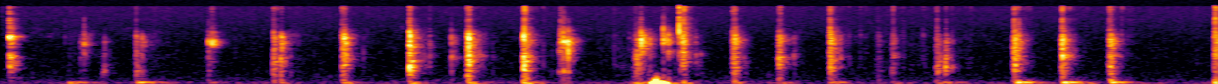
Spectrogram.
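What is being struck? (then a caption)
Cotton bandana on a table. Long black acrylic nails and fingertips tap and scratch across a thin navy blue paisley cotton bandana lying flat on a table. The result is a quick, uneven run of short, dry clicks and soft scuffs with a low, muffled thud under each tap and a bright, crisp edge on the nail strikes. There is no ring after each touch, and one slightly heavier, longer scratch lands just past the three-second mark.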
